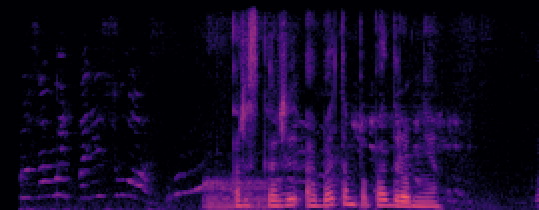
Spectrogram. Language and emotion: Russian, neutral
